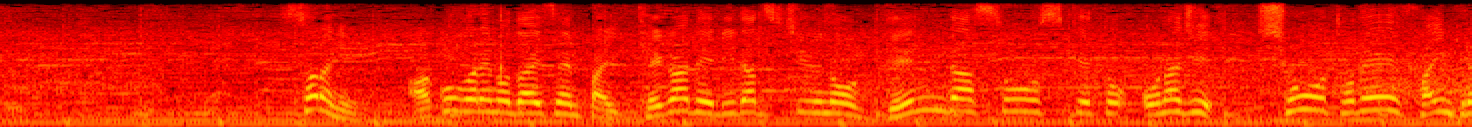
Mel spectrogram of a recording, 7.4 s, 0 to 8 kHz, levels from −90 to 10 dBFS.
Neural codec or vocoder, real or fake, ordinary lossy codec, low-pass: none; real; none; 7.2 kHz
